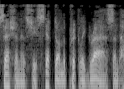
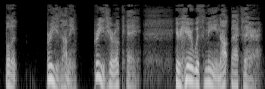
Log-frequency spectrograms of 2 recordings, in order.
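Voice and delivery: higher, louder, anxious soothing; woman pleading gently but urgently; urgent comfort; 6 semitones higher, 3 dB louder than usual. Acted. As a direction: reach him through his panic. She calms his panic.

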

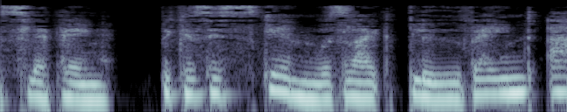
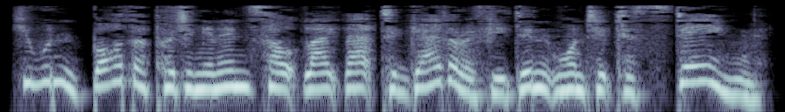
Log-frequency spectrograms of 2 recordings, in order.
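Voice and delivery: high, heated retort; raised pitch, pressing and aggrieved; indignant Irene; 7 semitones higher than usual. A narrator's reading. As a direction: throw the rival's insults back at them. Irene argues back at Bradamant.

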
